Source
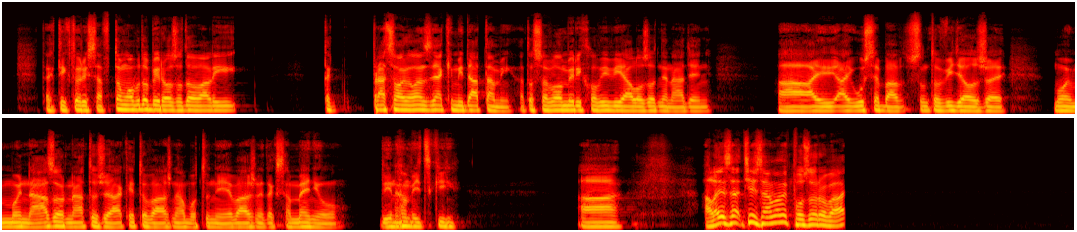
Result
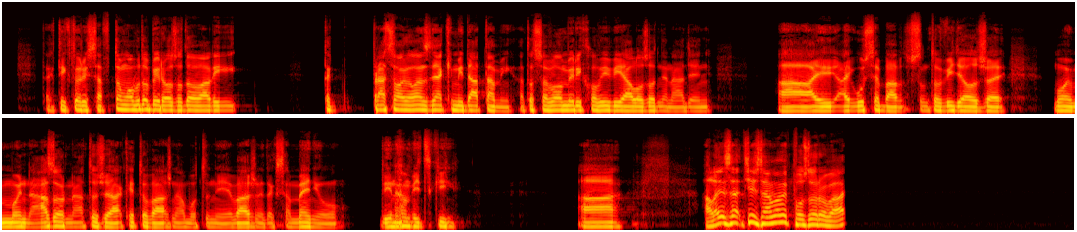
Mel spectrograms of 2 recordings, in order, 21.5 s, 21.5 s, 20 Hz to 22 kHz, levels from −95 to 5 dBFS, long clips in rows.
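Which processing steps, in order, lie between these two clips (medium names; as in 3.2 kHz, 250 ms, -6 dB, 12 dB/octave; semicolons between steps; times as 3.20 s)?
level held to a coarse grid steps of 10 dB; peaking EQ 190 Hz +3 dB 0.41 oct; level rider gain up to 7.5 dB; trim -5 dB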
